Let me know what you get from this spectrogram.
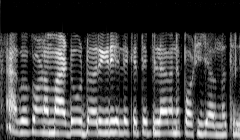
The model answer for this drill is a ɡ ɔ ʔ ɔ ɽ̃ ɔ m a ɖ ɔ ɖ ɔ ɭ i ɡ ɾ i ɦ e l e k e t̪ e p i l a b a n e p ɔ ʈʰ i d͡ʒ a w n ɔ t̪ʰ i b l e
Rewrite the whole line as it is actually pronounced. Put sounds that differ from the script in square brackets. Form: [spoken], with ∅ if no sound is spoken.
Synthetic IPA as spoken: a ɡ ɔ [k] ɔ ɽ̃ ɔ m a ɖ [u] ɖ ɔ [ɾ] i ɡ ɾ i ɦ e l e k e t̪ e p i l a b a n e p ɔ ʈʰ i d͡ʒ a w n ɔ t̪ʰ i [∅] l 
